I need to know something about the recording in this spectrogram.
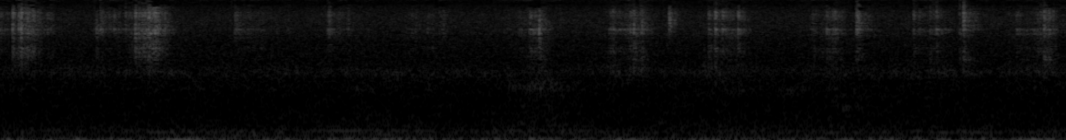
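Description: A razor scrapes across stubble in short, repeated strokes.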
